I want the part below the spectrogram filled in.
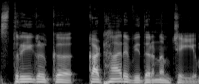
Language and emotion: Malayalam, neutral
